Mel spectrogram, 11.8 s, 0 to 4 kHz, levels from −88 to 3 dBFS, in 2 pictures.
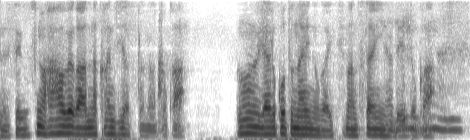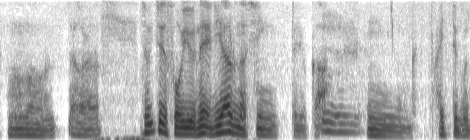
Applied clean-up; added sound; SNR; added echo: neural mask model Resemble Enhance denoiser.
